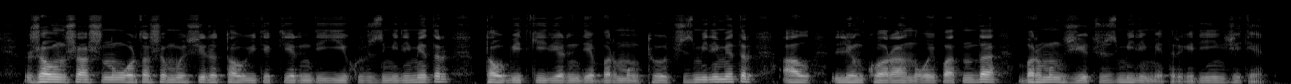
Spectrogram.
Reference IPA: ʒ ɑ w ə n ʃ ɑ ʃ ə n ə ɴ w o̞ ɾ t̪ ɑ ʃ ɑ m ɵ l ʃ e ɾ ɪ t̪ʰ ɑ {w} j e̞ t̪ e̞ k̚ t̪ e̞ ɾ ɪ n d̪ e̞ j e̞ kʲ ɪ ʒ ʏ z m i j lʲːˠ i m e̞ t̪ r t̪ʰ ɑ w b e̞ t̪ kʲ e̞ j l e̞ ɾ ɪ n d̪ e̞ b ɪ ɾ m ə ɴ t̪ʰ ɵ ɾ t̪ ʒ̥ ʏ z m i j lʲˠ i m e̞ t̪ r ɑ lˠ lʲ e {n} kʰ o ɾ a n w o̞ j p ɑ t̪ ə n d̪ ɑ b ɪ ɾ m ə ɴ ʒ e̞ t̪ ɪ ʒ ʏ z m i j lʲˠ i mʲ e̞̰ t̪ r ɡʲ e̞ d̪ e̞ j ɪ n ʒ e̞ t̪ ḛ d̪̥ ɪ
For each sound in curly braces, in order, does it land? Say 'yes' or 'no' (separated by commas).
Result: yes, no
